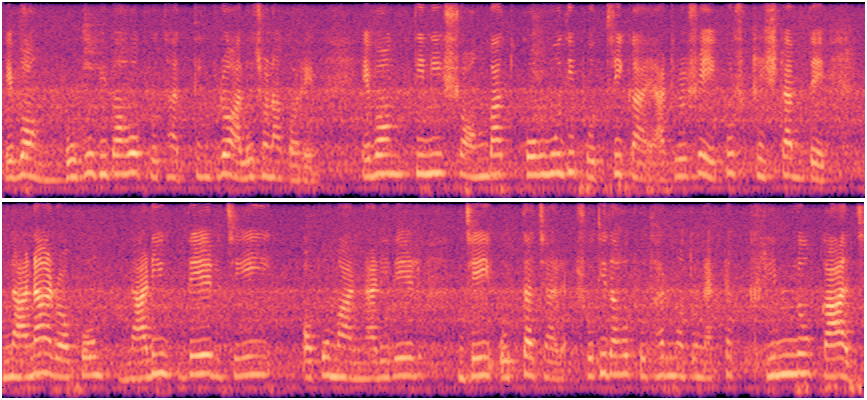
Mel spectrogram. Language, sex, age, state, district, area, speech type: Bengali, female, 30-45, West Bengal, Bankura, urban, spontaneous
